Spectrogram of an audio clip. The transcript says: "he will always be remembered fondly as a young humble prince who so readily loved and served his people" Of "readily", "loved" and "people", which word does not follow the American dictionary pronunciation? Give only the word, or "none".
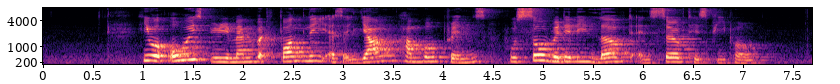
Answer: none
